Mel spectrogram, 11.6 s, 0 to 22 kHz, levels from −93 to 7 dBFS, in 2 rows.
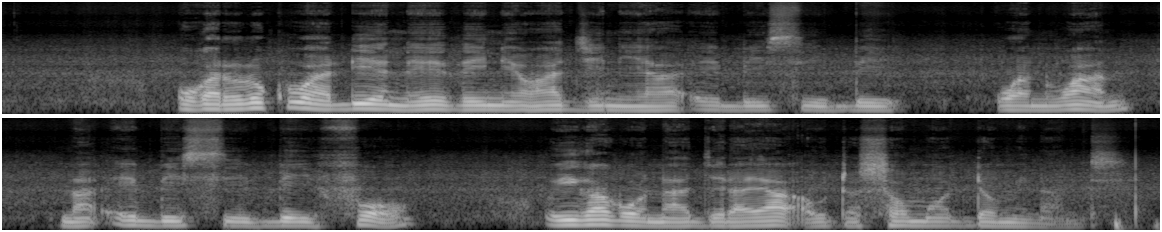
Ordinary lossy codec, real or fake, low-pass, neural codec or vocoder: none; fake; none; vocoder, 44.1 kHz, 128 mel bands, Pupu-Vocoder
